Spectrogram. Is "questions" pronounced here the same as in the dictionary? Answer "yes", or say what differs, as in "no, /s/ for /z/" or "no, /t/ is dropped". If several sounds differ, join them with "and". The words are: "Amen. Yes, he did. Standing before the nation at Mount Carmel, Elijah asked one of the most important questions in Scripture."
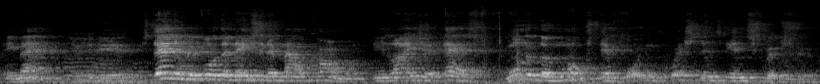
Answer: yes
